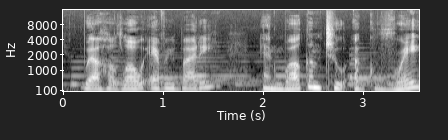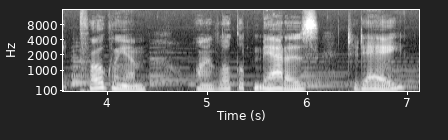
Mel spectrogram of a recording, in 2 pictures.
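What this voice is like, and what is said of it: Hoarse, froggy voice. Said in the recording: “If I sound a little froggy, it's because my voice is bad”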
